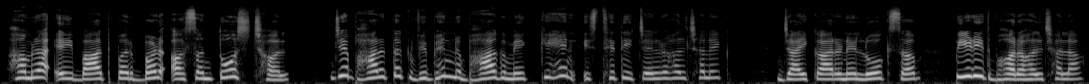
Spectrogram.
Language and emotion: Maithili, sad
